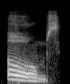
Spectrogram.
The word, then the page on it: OHMS: Indian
